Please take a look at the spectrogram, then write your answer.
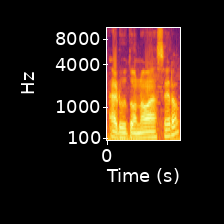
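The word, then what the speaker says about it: Aldnoah.Zero: Una serie bastante buena que yo les recomendé que se llama Aldnoa Zero, o como en su nombre lo pronuncian en japonés, Arudonoa Zero, la cual trata en un mundo postguerra, postapocalíptico, en el que unos chicos de, dejémosle que high school, pelean en mechas.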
